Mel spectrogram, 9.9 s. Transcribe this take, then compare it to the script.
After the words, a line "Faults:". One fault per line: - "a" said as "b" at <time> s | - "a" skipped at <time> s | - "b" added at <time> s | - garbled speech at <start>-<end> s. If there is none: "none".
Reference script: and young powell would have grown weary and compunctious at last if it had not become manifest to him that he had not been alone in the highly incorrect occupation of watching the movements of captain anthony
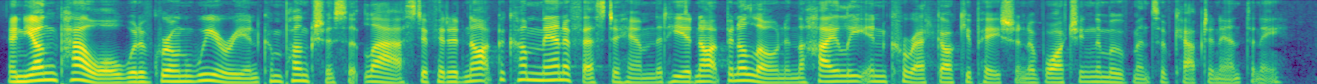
and young powell would have grown weary and compunctious at last if it had not become manifest to him that he had not been alone in the highly incorrect occupation of watching the movements of captain anthony
Faults:
none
